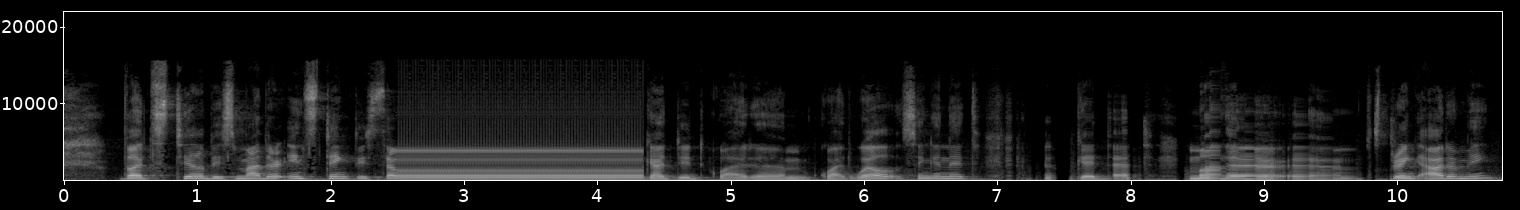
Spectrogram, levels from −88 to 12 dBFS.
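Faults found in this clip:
System hang loop, 2.51–4.34 s: steady buzz at about 46.9 Hz, a 21.33 ms chunk replayed 86 times. Driver froze while the device kept cycling its ring buffer, which fits a 1024-sample buffer.

Repeated packet loss (robotic sound), 7.01–9.96 s: choppy, with dozens of dropouts up to 98 ms. Jitter buffer/concealment stretching the last sound across the holes, with about 44% of that stretch concealed.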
